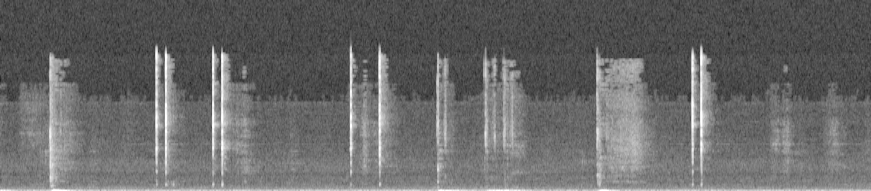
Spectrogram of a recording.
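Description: Computer mouse clicks and a few keystrokes, about a dozen sharp irregular clicks spread out, with a few duller low knocks around the middle.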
